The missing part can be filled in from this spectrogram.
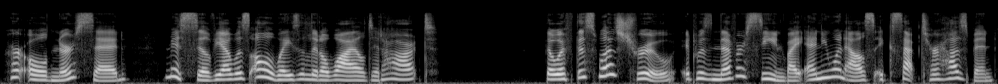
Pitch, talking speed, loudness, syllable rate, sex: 240 Hz, 170 wpm, -17 LUFS, 4.6 syllables/s, female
